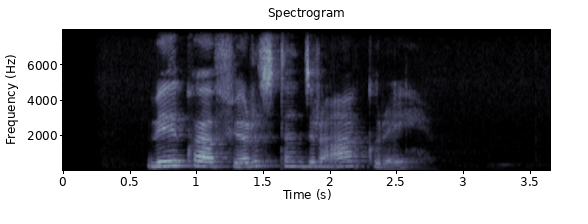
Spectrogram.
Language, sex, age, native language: Icelandic, female, 30-39, Icelandic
